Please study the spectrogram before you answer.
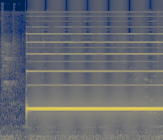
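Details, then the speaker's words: HP laptop powers on with power light lit but no display, giving one continuous long high-pitched beep from power-on with no code pattern; cause not yet identified. "यहां इस laptop से continuously beep sound हम लोग को मिल रहा है तो long beep हम लोगों को मिल रहा है"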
